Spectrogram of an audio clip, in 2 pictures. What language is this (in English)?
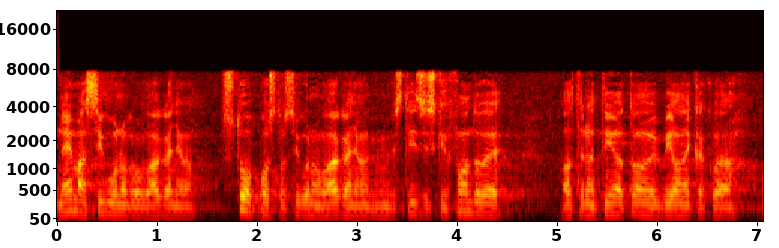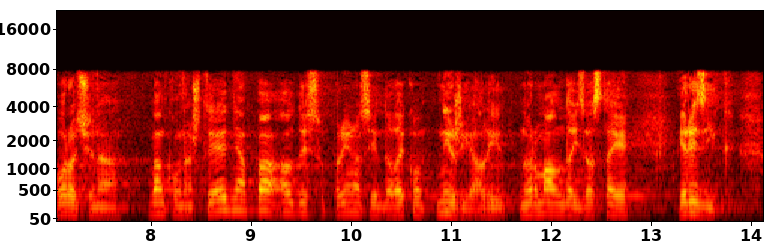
Croatian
